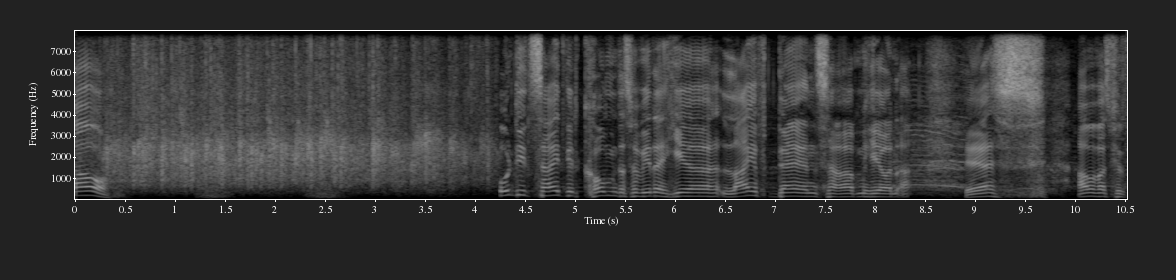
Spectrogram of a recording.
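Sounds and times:
speech: 0.0s - 0.6s, 4.2s - 10.5s
audience applause: 0.0s - 4.6s.

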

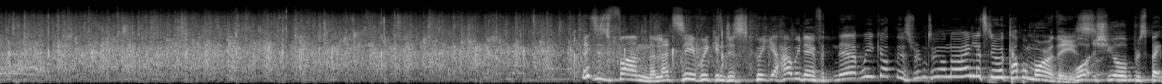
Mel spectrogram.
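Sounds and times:
audience applause: 0.0s - 8.2s
speech: 5.9s - 11.6s.

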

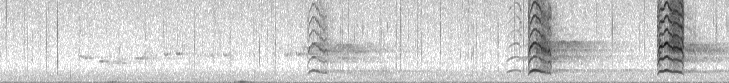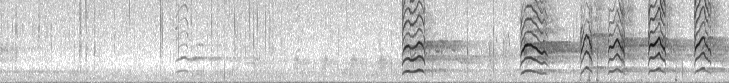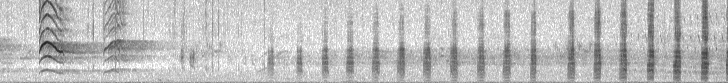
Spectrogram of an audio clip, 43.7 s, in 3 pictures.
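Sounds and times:
low steady rumble: 0.0s - 43.7s
northern lapwings Vanellus vanellus giving nasal wheezy calls: 10.2s - 11.7s, 13.2s - 14.3s, 22.6s - 33.2s.

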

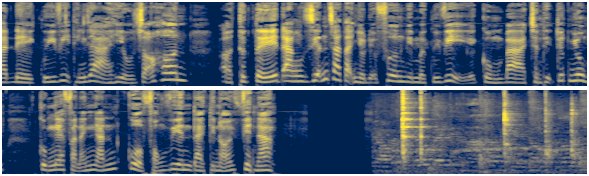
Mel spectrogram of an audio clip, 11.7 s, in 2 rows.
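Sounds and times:
speech: 0.0s - 8.7s, 9.6s - 9.8s
dishes and cutlery clinking in a busy pho breakfast shop: 9.8s - 11.6s.

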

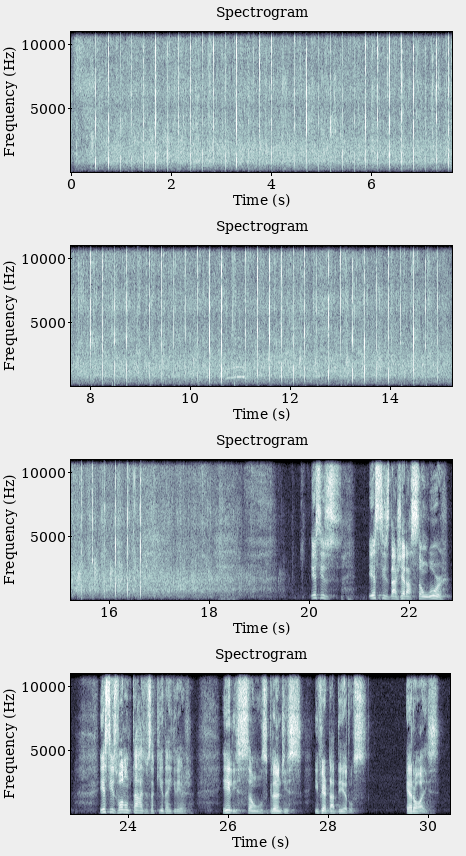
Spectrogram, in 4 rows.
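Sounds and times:
audience applause: 0.0s - 19.6s
speech: 20.1s - 20.6s, 21.2s - 22.8s, 23.4s - 25.3s, 25.9s - 28.8s, 29.6s - 30.2s.

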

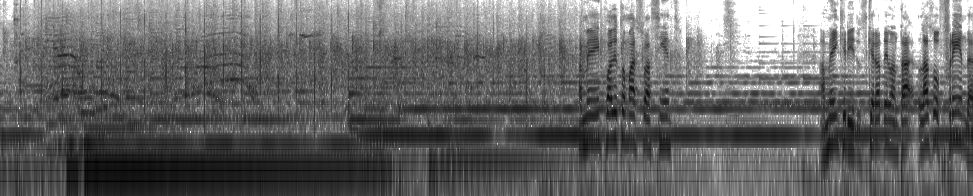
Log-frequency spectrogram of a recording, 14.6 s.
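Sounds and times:
applause: 0.0s - 11.1s
speech: 9.0s - 10.2s, 12.3s - 14.5s.

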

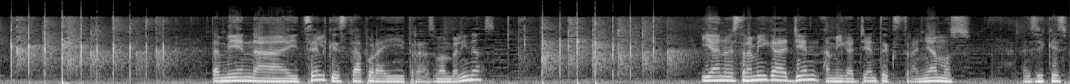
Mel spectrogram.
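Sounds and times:
scattered studio hand claps from a small group: 0.0s - 1.9s, 5.1s - 6.9s
speech: 2.1s - 5.1s, 7.0s - 10.6s.

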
